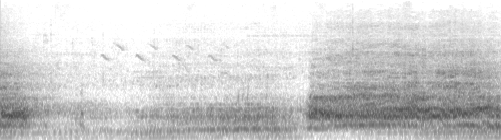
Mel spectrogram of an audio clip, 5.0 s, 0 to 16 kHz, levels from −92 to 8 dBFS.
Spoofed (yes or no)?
yes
